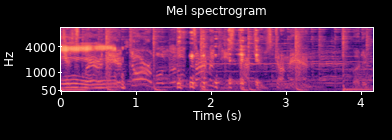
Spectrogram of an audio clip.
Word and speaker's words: tanuki: And of course, we can't forget about the old Japanese spirit, which is where the adorable little tanuki statues come in. But it wasn't easy. Apparently it's pronounced Tanuki.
